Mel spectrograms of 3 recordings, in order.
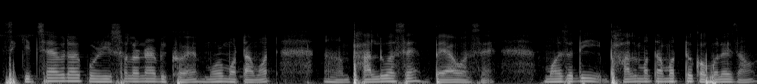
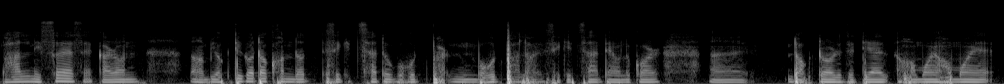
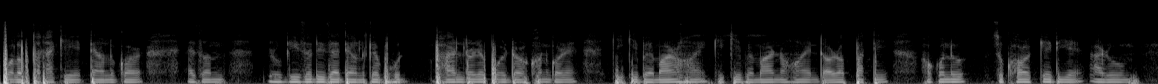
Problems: constant background noise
